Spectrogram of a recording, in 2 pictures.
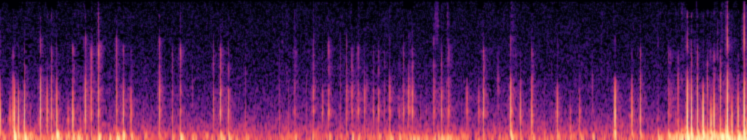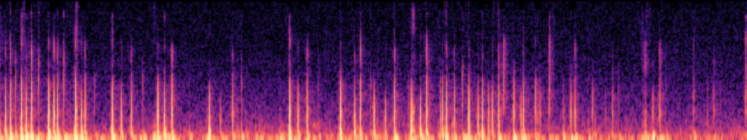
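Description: Long dark painted nails tap and scratch around the surface of a smooth, light-colored, palm-sized solid wooden ball held in both hands. Many dry, short clicks and scrapes come in quick, uneven bursts, denser and louder in the middle and later stretches. The sound is soft and dull, weighted toward low tones with little high-end sparkle.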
